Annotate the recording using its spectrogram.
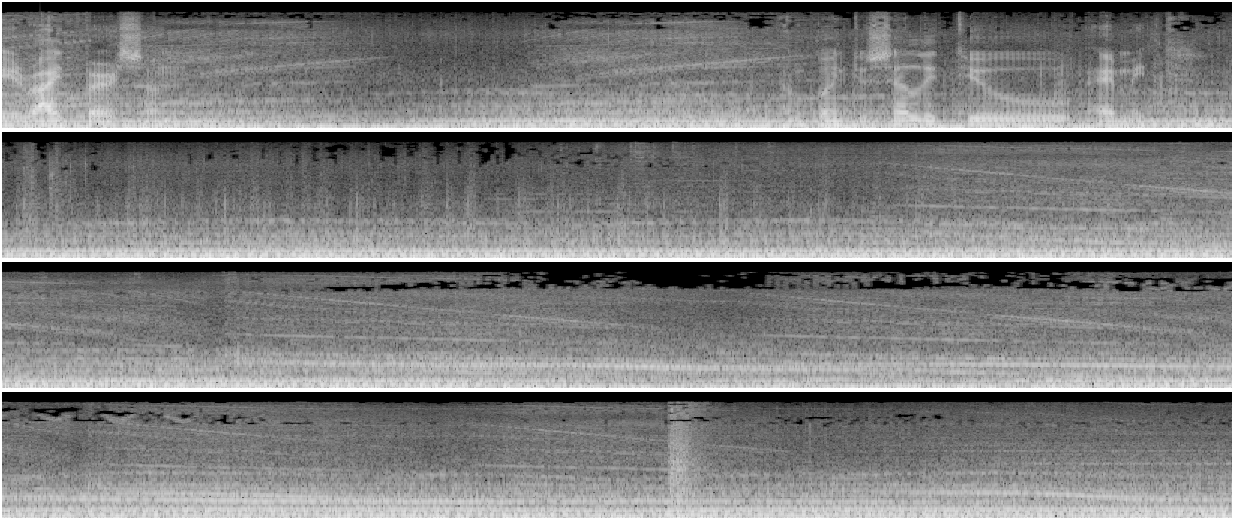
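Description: A flying car's engine hums steadily.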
